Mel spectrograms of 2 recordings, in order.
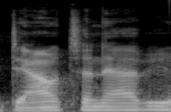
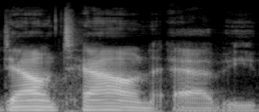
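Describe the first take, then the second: First: The first word ends with a short 'ton' sound. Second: The first word ends with a full 'town' sound. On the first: This is the way the British say it. "they say Downton Abbey" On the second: This is the way people instinctively say it. "you want to say Downtown Abbey"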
